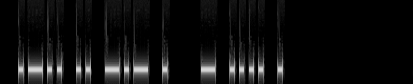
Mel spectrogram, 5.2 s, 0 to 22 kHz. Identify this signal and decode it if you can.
Morse code, heard as a keyed tone, about 21 wpm, 700 Hz. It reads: LIKE THE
